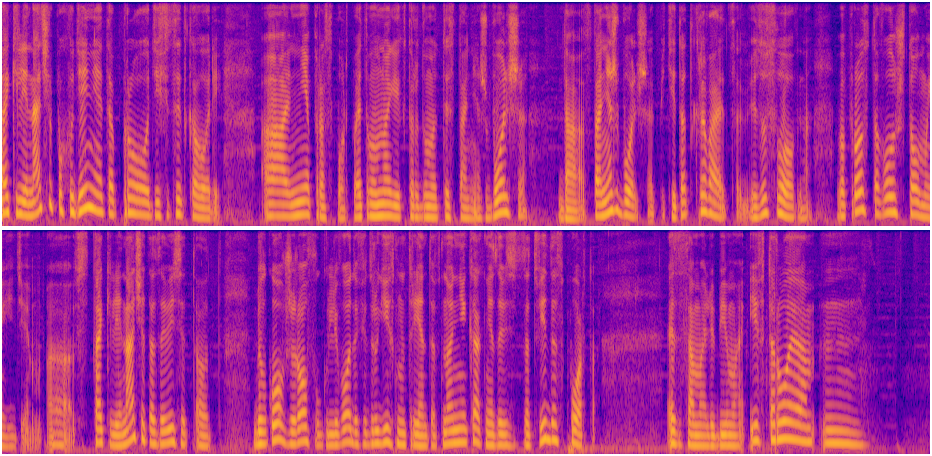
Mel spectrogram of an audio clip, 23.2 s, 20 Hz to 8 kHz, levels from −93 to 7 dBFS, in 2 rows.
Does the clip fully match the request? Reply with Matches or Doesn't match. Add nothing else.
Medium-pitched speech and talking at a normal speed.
Matches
